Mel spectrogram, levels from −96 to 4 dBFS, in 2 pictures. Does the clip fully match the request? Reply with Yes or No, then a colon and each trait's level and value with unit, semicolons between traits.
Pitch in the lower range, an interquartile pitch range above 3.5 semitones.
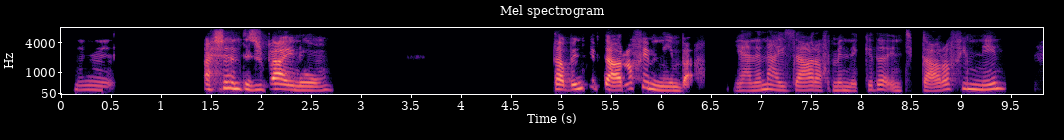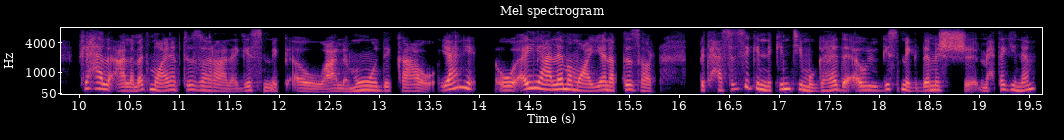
No: high, 190 Hz; average, 4.2 semitones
